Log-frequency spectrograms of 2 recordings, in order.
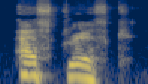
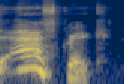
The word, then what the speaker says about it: asterisk: an asterisk is pronounced asterisk they just think it's asterisk well that's what i thought it was and everybody loses the s i'm like it's not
